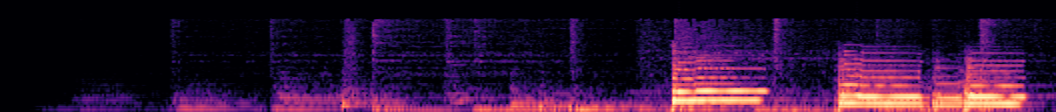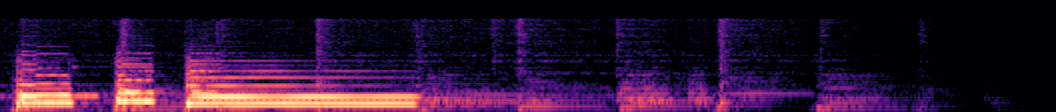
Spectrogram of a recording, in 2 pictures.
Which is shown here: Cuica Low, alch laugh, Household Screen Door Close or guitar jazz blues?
guitar jazz blues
